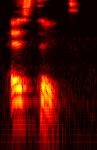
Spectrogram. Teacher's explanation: Tate receives the stress. It is pronounced louder and longer.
